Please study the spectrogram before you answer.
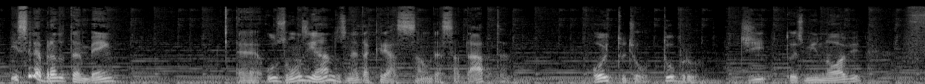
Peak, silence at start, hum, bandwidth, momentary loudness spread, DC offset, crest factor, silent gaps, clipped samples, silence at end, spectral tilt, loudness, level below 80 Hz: -4 dBFS; 0 s; none; 16 kHz; 17 LU; under 0.1%; 18 dB; none; under 0.1%; 0 s; -5 dB/octave; -23 LUFS; -38 dBFS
